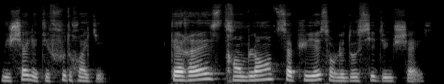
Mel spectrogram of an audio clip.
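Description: A woman narrating a classic novel as an audiobook, measured and even. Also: mid-range voice.

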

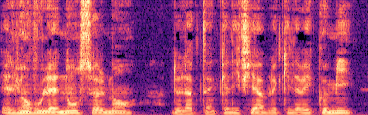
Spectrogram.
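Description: A man narrating a novel in a measured, even audiobook reading. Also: mid-range voice.

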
